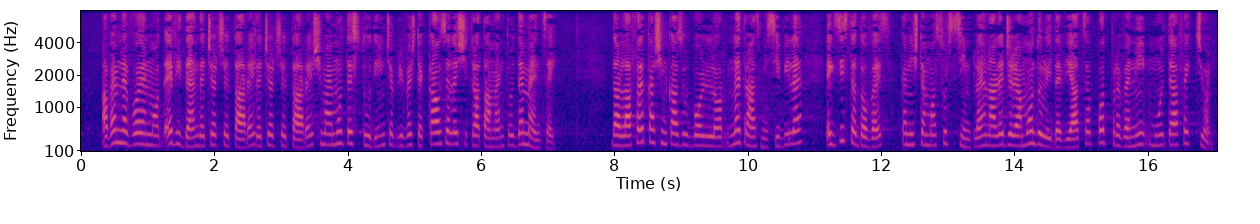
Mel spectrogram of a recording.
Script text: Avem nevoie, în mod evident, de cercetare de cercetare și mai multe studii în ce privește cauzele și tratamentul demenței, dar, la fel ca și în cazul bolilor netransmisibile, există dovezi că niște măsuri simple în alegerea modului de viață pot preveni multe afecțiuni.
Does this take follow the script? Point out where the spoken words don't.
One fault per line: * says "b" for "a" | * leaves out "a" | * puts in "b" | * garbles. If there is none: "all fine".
all fine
